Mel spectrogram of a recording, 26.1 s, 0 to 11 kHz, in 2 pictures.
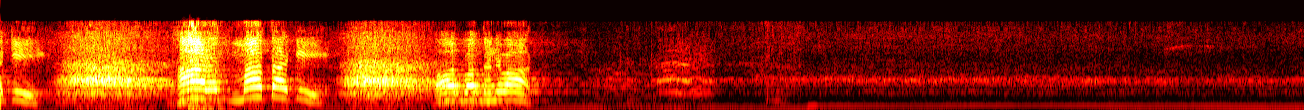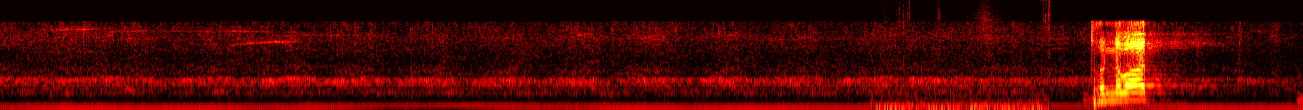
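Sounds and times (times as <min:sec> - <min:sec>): faint high whistles: 0:11.6 - 0:12.4, 0:13.4 - 0:14.5, 0:15.1 - 0:16.3, 0:21.8 - 0:23.6.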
